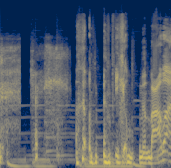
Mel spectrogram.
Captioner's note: laughing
